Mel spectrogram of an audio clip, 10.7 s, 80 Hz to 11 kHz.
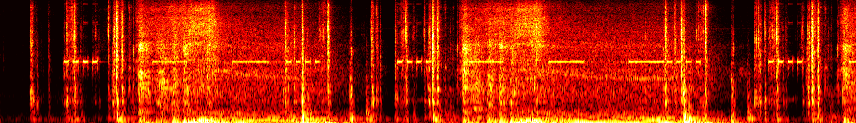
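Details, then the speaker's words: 2003-2007 Honda Accord, final test with panels refitted after replacing the ignition switch actuator (35130-SAA-J51): a short crank, an immediate catch and a low steady idle; starts normally every time. "como se puede ver con esta llave arranca de manera completamente normal sin fallar ninguna vez"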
